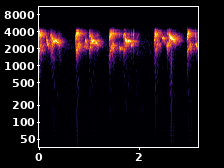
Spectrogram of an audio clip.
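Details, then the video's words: Harsh, scratchy chatter from a newly caught Long-tailed Shrike: five rasping bursts with brief pauses between them, each phrase slurring downward. "kicau pentet anyaran"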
